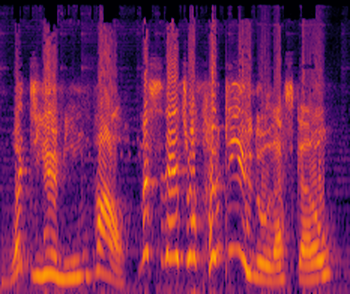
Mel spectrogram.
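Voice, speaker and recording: A woman's voice: high voice, wildly swooping pitch, normal speed, soft background music, full character voice. A woman doing a hammy Scottish Gumshoe. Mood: eager. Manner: hammy, eager. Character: bumbling loyal male detective, hammy.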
